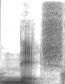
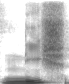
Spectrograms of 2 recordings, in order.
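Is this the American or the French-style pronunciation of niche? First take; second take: American; French-style. First: The word is said the American way. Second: The word is said the French-style way. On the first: The speaker calls it wrong. "not niche" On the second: The speaker calls it right. "it's pronounced niche"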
